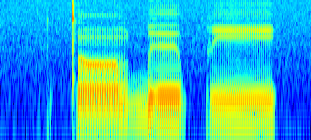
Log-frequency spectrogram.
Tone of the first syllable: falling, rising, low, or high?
low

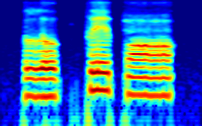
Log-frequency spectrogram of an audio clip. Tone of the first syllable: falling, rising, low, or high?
low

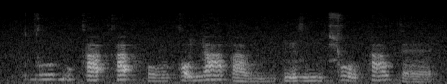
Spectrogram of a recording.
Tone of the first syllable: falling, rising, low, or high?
high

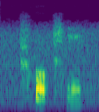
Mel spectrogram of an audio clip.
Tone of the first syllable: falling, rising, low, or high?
low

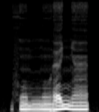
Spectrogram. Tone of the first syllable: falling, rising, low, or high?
low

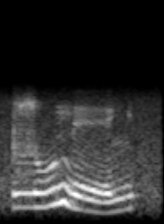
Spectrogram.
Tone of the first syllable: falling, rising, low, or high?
rising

